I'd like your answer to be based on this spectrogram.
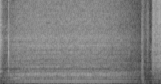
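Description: A dryer blows steadily on wet blue paint on a collage art journal page, a close, even whooshing drone lasting a few seconds before it clicks off near the end.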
